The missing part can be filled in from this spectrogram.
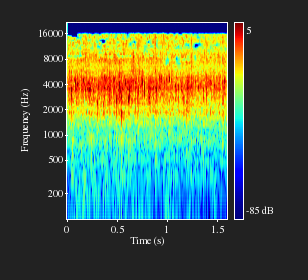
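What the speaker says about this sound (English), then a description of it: "Finish frying the fish." Steady, loud hiss and crackle of sliced fish frying in hot oil in a frying pot, Jamaican style, close up and continuous with no voices.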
